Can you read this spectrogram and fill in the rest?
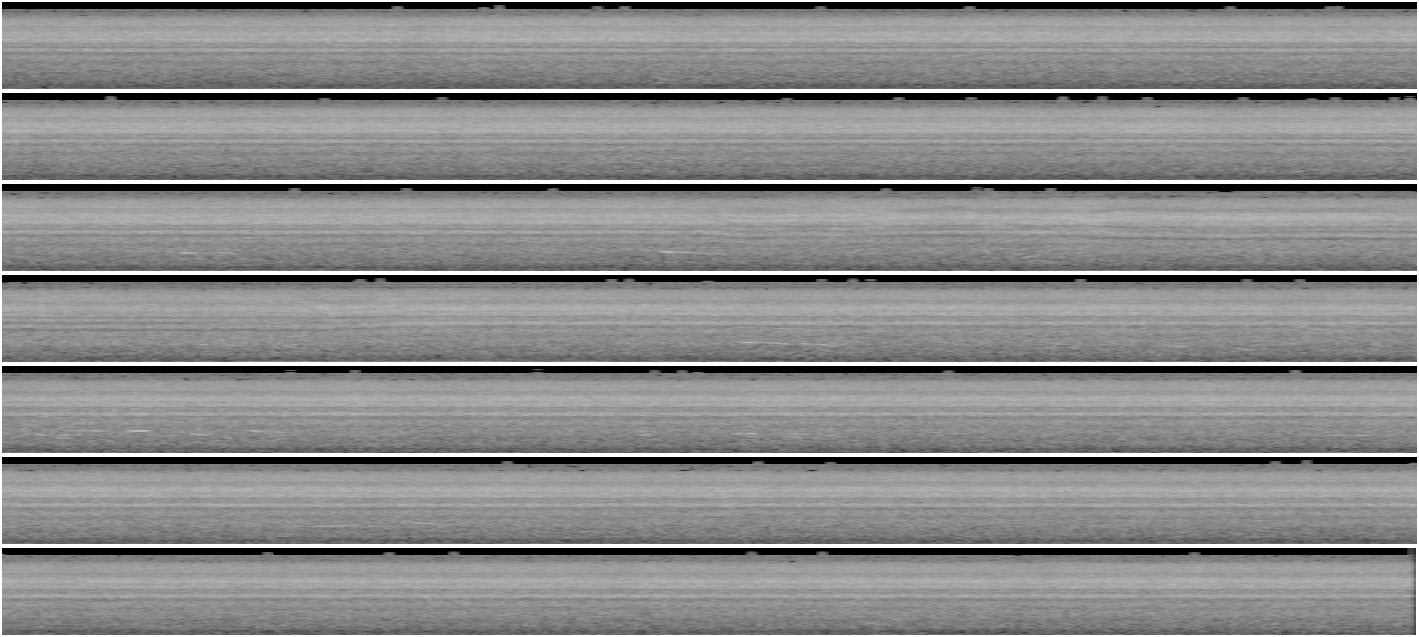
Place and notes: Fontanna Wielka w Park Ogrod Saski, Warszawa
